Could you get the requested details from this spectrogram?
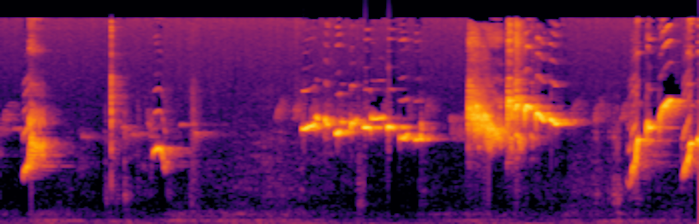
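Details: White-rumped shama song meant to prompt another bird to sing: separated phrases with short gaps, a sweet slurred note, a trilled whistle run, a harsh burst, then upward-sweeping whistles.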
